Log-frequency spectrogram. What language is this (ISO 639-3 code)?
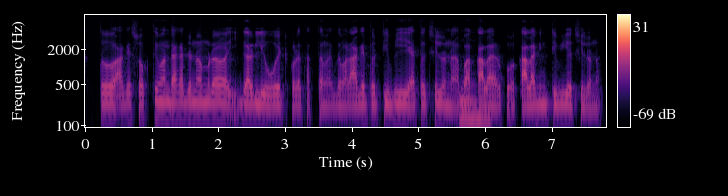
ben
